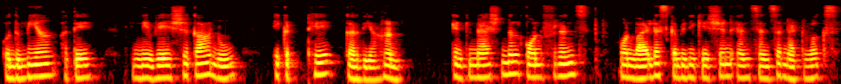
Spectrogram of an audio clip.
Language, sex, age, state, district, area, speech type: Punjabi, male, 18-30, Punjab, Kapurthala, urban, spontaneous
